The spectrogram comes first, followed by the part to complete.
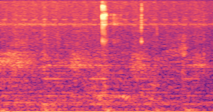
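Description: Lego pieces handled and pressed together close to the microphone: a low rustling rumble with two small clicks about a second in.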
